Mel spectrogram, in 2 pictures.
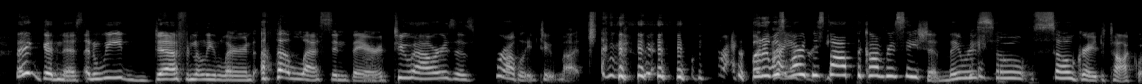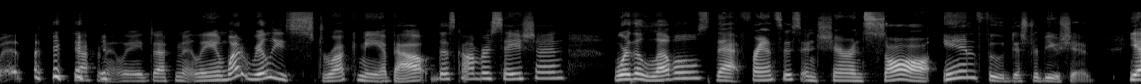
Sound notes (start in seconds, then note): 6.0 laughter; 11.8 laughs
